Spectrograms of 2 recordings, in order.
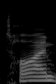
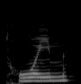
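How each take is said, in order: First: Said in the usual way. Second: "toim" with an OY vowel; Australian vowel in "toim". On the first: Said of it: "so time becomes toim". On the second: Shown as a demonstration. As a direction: say "toim", the long I turned into OY. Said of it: "time becomes toim".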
